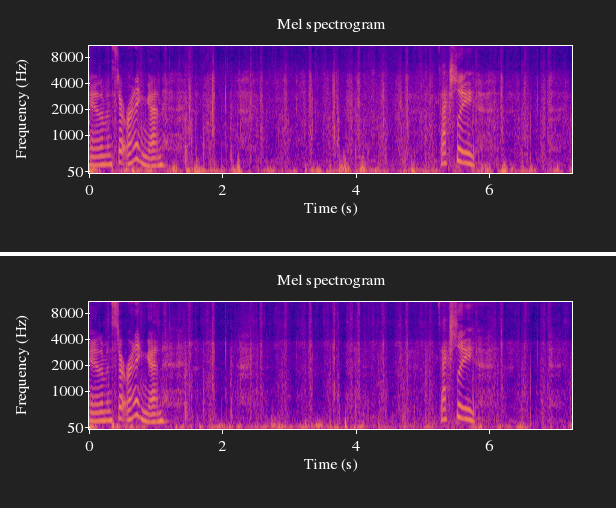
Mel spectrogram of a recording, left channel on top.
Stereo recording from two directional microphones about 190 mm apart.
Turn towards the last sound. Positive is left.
turn(degrees=-30)  # may be behind; listen again after turning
